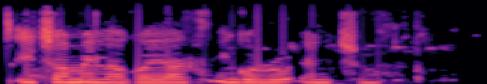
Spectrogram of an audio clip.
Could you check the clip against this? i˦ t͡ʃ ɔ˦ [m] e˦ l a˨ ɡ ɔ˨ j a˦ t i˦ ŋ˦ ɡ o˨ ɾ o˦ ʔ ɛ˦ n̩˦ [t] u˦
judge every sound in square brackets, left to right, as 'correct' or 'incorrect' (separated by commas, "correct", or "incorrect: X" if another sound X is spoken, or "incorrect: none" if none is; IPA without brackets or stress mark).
correct, incorrect: t͡ʃ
